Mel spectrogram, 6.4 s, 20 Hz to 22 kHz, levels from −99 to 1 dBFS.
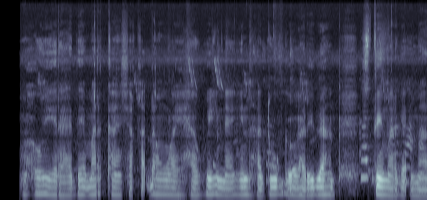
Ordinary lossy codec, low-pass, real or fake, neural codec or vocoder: none; none; real; none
